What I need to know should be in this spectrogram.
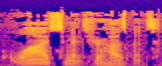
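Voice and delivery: "Wives, submit to your husbands" said quietly in passing; unemphasized. Shown as a demonstration. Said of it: "They put the emphasis on a completely different syllable".

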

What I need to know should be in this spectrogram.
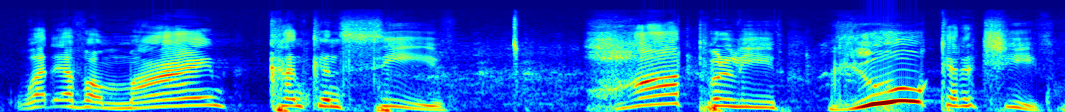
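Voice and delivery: lightly imitated Chinese accent, halting; broken English. Speaker imitates a Chinese student's broken English. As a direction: mimic the boy's broken English slowly. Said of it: "speaks broken English".

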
